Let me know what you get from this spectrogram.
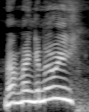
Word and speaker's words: Mount Maunganui: But yes, he's from Mount Maunganui, wherever the hell that is. – Mount Maunganui, dude. You got to say it like it, Kiwi. Mount Maunganui.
